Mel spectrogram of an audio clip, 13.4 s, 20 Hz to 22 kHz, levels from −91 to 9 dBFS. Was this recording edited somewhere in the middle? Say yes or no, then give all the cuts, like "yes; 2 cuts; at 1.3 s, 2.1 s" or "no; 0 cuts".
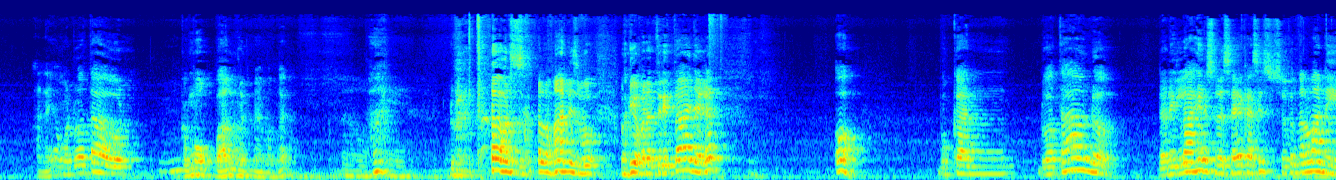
no; 0 cuts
